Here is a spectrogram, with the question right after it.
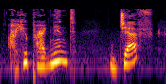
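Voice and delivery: put-on whisper. Retelling whispering to her at dinner while Jeff is there: retelling a whisper. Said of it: "So I whispered to her".

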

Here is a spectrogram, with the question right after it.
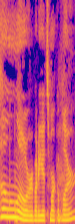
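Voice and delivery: loud, boomed-out impression voice.

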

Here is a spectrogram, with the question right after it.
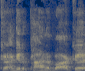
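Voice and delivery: usual speaking voice

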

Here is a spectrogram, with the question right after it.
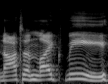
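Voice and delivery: put-on high, loud, daft old-granny skeleton voice. Voicing a skeleton character, in a silly grandma skeleton voice. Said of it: "I still need to work on my skeleton voice".

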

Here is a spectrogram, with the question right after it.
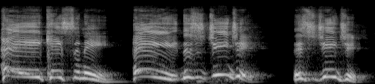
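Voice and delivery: drawn-out, slow, high-pitched yelling. Retelling calling out to a kid across the street: retelling own yelling. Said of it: "I'm just yelling at a terrified kid".

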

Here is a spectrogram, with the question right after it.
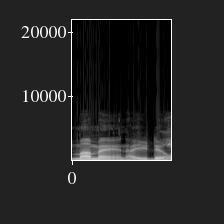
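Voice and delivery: smooth, sweet, molasses-like voice poured on thick. Imagining meeting Billy Dee Williams and his reply: sweet molasses voice. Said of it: "With that sweet, sweet molasses".

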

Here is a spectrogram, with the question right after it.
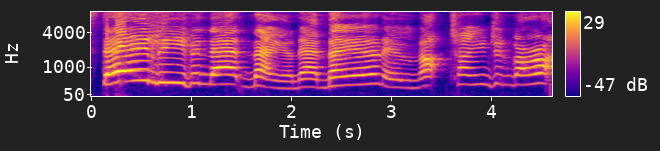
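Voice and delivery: put-on Southern accent. Giving a letter writer relationship advice: southern accent. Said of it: "in this southern accent".

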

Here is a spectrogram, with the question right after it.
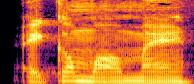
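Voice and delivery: put-on Cuban gangster accent. During a voice exercise, saying a short practice phrase as a Tony Montana voice. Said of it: "that was Tony Montana".

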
